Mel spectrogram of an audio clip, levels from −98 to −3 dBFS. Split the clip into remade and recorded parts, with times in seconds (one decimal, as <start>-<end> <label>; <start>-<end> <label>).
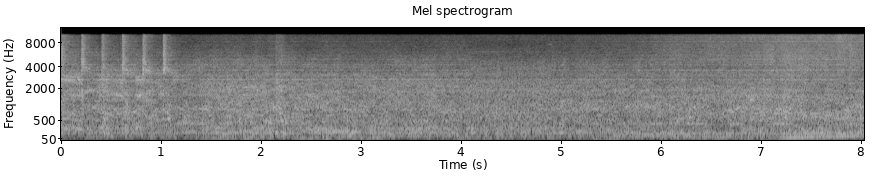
0.0-4.1 remade; 4.1-4.9 recorded; 4.9-8.0 remade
